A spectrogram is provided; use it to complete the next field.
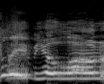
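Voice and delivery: put-on furious, raging screamed outburst. Describing a movie scene, imitating Bruce screaming. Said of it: "just starts screaming, like".

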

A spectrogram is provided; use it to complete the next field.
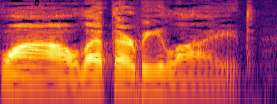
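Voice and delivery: deadpan, low, flat, slow monotone. Contrasting a plain version of God speaking creation, in a flat monotone. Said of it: "not just like the monotone".

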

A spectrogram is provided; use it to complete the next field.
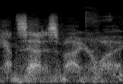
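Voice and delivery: hushed whisper. Showing how the phrase has to be said, whispering. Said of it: "you have to whisper it when you say it".

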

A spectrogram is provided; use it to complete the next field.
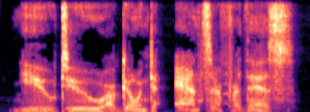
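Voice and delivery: rough, gravel-voiced tone. Reading a story, a character suddenly speaks up to two others: gravelly voice. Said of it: "came a gravelly voice".

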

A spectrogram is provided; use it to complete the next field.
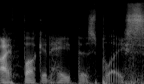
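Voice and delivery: mock under-breath mutter. Recounting a baseball player's interview remark, retelling a mutter under his breath. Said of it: "under his breath".

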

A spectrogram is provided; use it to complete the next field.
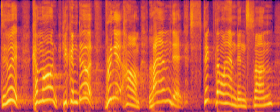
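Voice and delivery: put-on loud, excited, hyped-up American accent. Retelling people urging Jesus on, in a mock-excited American accent. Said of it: "they had American accents".

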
